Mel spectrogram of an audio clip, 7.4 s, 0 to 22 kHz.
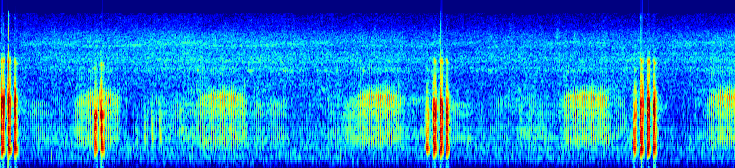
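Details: Close-range black-spotted pond frog, mountain area of Tokuji, Yamaguchi, Japan, morning of 6 June 2021: repeated pulsed rattling croaks roughly every two seconds, alternating with softer droning buzzes from other frogs.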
